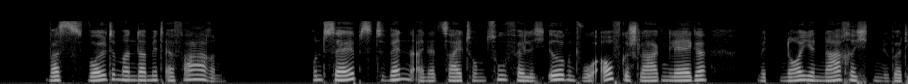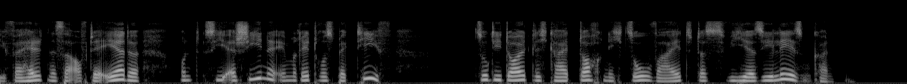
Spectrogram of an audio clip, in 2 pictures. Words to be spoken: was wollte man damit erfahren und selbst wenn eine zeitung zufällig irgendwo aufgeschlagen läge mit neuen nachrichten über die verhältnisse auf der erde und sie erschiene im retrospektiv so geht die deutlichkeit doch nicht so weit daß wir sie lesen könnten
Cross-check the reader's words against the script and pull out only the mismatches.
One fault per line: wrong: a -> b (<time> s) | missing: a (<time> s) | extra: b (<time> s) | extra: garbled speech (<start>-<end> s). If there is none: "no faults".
missing: geht (14.0 s)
